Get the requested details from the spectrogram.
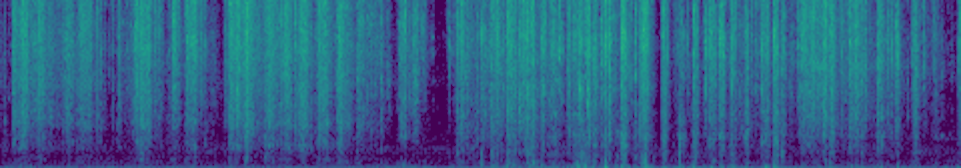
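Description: A large crumpled sheet of thin aluminium foil is held up close and squeezed, crumpled and crinkled by both hands. Dense, bright crackling and rustling run throughout over a steady low hum, with many quick sharp crinkles.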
